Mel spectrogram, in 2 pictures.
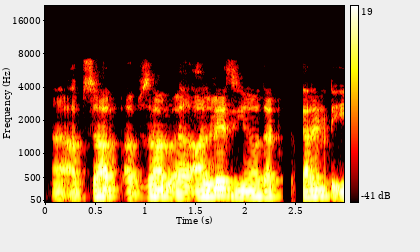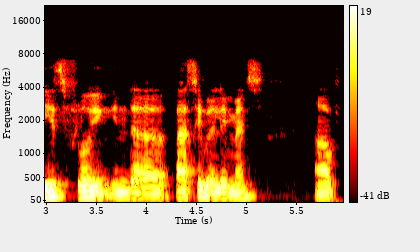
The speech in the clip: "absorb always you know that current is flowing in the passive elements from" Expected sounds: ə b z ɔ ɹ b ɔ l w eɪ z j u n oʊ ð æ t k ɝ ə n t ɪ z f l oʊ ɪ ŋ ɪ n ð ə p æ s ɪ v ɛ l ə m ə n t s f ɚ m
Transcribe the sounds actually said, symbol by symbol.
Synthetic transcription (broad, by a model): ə b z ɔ ɹ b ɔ l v eɪ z j u n oʊ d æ t k ɝ ə n t ɪ z f l oʊ ɪ ŋ ɪ n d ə p æ s ɪ v ɛ l ə m ə n t s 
